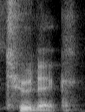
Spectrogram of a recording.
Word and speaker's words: Tudyk: I think it's Tudyk, kind of like tunic.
